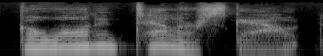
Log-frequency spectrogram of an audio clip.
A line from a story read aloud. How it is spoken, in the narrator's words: someone whispered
